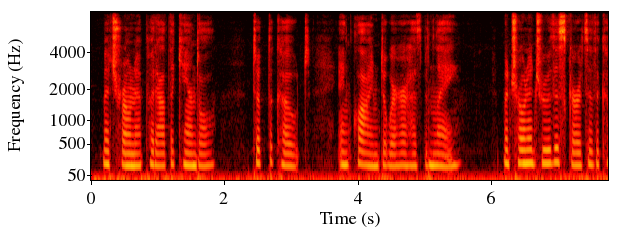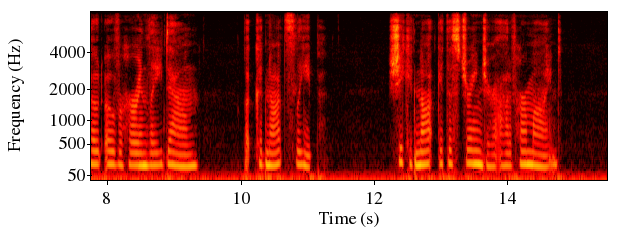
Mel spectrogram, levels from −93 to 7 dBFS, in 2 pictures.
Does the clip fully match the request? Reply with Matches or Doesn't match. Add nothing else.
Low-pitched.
Doesn't match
